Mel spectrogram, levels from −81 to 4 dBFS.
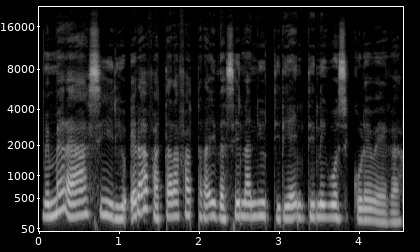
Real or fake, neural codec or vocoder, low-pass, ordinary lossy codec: fake; vocoder, 44.1 kHz, 128 mel bands every 512 samples, BigVGAN v2; none; none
